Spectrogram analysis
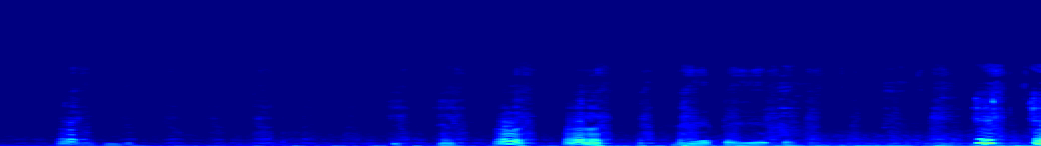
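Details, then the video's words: Little John, a Labrador Retriever puppy, scared and crying: soft wavering whimpers and little moans, some with a wobbling rise and fall, mixed with breathy sniffs in a quiet indoor space. "My Labrador puppy crying scary made me emotionally sad"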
